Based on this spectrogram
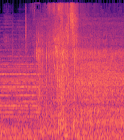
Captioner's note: electrical hissing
